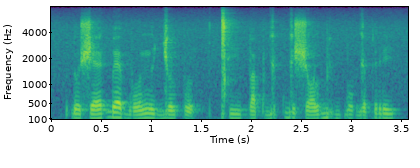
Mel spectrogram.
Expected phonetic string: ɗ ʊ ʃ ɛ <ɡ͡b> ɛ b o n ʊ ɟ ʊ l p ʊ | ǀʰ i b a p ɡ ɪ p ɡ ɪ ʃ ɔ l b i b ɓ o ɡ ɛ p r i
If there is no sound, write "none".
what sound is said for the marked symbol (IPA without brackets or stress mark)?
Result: ɡ͡b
